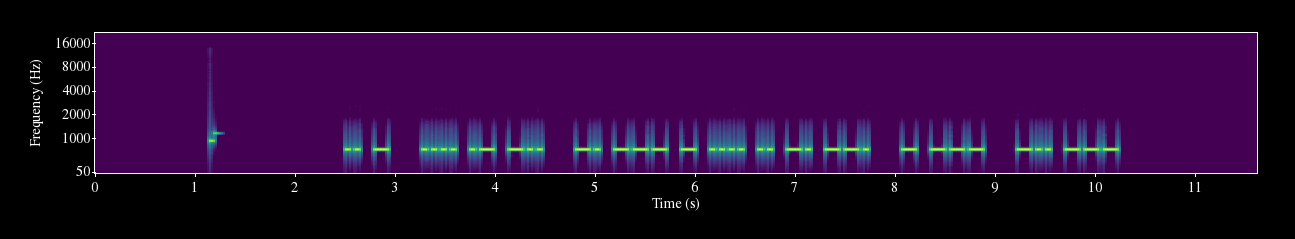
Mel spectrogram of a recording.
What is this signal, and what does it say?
Morse code, heard as a keyed tone, about 25 wpm, 700 Hz. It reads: IT HAD NOTHING TO DO
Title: Sets of 5 Words Encore2 25wpm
